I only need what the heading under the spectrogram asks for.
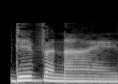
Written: divinize

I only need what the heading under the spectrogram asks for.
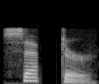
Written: scepter

